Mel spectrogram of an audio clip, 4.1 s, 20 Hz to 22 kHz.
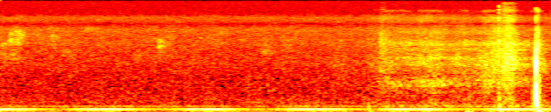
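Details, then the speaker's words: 44-inch Hampton Bay Cameron II ceiling fan, c.1996, King of Fans OEM, running in a basement; low steady hum near 100 Hz swelling and fading slowly, much noisier than larger version, cause unknown — motor hum. "fans they hum or at least this one does it's weird cuz the bigger version that most people know they don't really make much noise at all but when it's quiet you can hear this reverberating throughout the entire basement this thing is quite noisy"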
